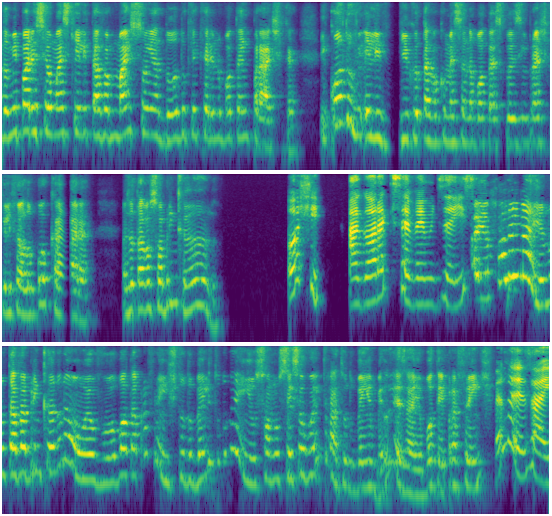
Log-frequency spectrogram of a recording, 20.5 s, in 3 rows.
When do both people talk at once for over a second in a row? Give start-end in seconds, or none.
none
